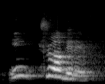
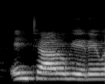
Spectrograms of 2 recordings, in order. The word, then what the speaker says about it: interrogative: इंट्रोगेटिव कुछ लोग बोलते हैं इंटेरोगेटिव एंड इट इज the correct pronunciation of this word is इंट्रोगेटिव yes.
